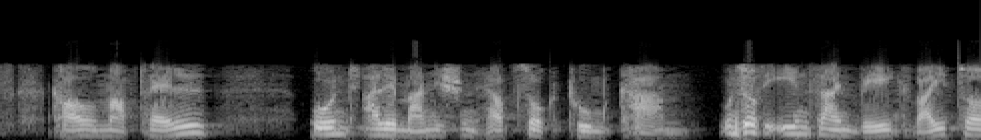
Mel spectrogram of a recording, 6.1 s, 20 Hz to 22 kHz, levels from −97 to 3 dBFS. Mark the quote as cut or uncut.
cut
